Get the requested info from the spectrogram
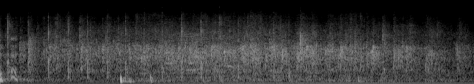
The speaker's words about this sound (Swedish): Oj! Applåd!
